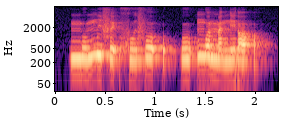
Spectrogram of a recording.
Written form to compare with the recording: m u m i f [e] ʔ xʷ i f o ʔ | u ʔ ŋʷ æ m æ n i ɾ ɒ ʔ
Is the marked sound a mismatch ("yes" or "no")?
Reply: no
